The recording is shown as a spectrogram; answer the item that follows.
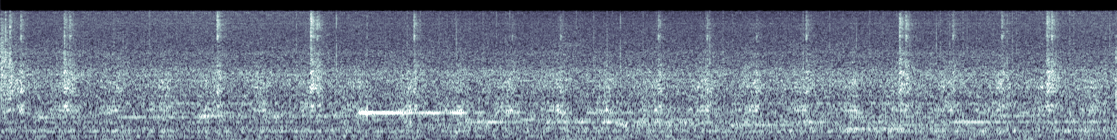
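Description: Quiet room tone: a steady low hum with a few faint, scattered ticks and some faint soft tones.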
